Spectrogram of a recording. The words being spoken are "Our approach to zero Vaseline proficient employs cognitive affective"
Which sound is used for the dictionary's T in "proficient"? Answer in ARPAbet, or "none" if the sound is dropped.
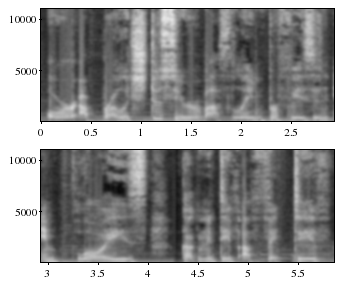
none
